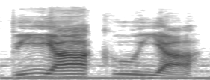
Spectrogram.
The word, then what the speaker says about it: Byakuya: It does have a lot of syllables. It's Byakuya.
